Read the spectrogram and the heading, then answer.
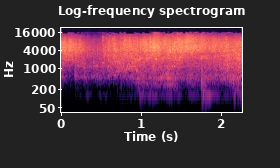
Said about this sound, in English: That is my hand going through the ice bath. And the ice. I have a big metal stick here that I use to mix it like a massive cocktail.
